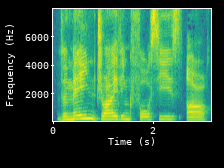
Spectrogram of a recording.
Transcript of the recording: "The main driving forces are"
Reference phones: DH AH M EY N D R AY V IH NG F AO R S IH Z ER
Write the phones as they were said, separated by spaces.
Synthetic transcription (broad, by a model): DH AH M EY N D R AY V IH NG F AO R S IH Z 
